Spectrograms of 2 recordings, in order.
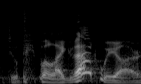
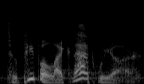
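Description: First: The voice is raised above its normal level. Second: The voice is at its normal level.

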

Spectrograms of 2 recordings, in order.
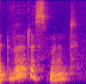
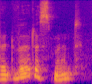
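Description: First: It is said with an Australian stress pattern. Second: It is said with an Australian stress pattern.

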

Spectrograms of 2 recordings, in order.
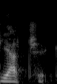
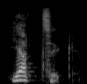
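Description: First: The c sounds like 'ch'. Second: The c sounds like 'ts'. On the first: The speaker calls it wrong. "Im nächsten Moment Jacek" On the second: The speaker calls it right. "der hat kein Hacek drauf"

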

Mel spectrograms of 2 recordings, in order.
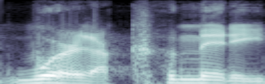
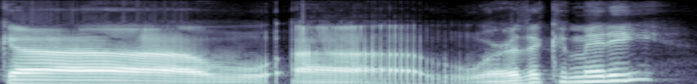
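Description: First: It is said in a heavy, overbearing way. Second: It is said like an uncertain question. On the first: The speaker is bullying the listener. "it's not this like heavy-handed, over-the-top judgment" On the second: The speaker is unsure of their authority. "you don't say it like it's a question"

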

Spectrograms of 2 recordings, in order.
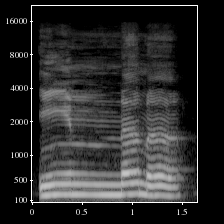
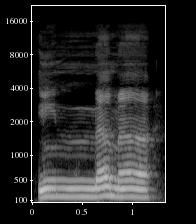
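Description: First: The opening vowel is forced and exaggerated. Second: The opening vowel is full and gentle. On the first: The speaker calls it wrong. "هذا تعسف" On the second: The speaker calls it right. "اللي صحيح انما"

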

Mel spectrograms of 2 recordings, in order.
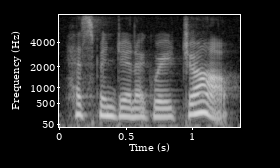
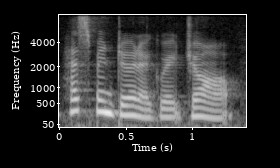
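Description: First: The word doing is very weak and fast. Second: The word doing is very weak and fast.

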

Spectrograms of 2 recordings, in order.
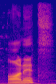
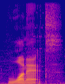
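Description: First: The first syllable sounds like 'on'. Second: The first syllable sounds like 'won'. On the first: The speaker calls it right. "The Japanese pronunciation of on-it is either on-it or on-et. And that's how you pronounce it" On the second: The speaker calls it wrong. "one of my friends decided to say, one-et. And I called him out on it"

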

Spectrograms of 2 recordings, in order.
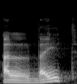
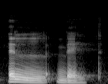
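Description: First: The article is pronounced with an 'a' vowel. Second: The article is pronounced with an 'i' vowel. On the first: This is the formal standard form. "in MSA, we'll say things like al" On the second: This is the everyday spoken form. "in spoken il"

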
